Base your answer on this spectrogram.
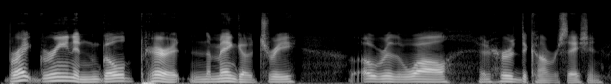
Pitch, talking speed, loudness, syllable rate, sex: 125 Hz, 165 wpm, -19 LUFS, 4.5 syllables/s, male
